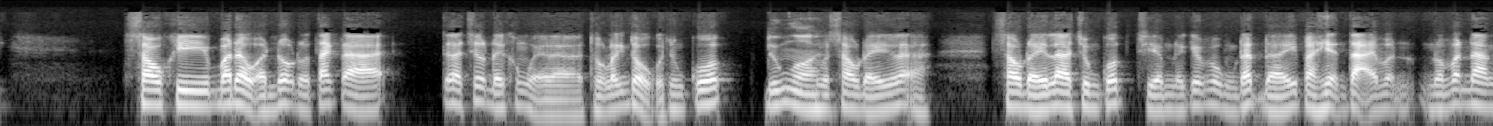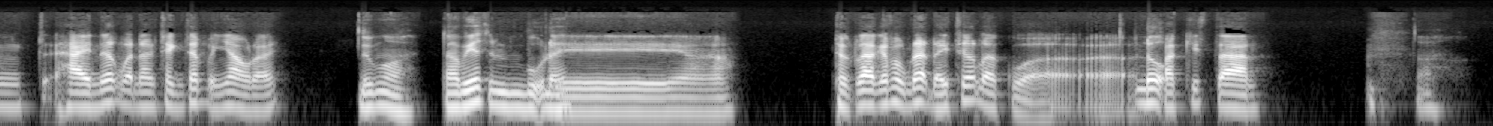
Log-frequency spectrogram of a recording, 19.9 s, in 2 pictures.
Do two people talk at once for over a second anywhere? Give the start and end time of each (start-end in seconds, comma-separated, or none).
none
